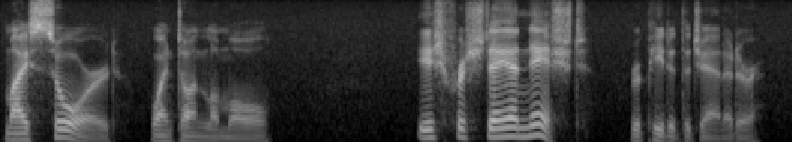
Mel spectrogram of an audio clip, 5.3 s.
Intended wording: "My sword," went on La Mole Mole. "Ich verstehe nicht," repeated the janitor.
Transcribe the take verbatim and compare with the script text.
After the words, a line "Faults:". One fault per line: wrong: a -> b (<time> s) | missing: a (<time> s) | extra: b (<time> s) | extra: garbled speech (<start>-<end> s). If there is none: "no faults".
"My sword," went on La Mole. "Ich verstehe nicht," repeated the janitor.
Faults:
missing: Mole (1.8 s)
